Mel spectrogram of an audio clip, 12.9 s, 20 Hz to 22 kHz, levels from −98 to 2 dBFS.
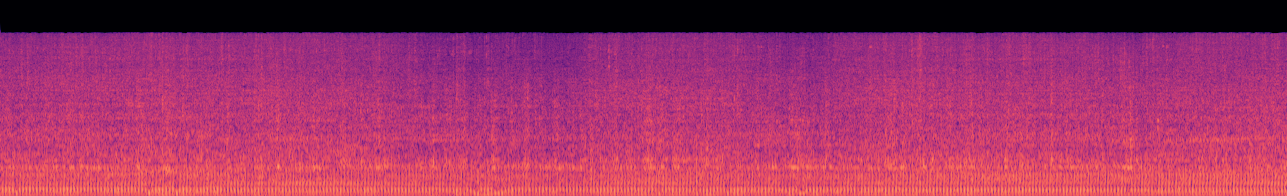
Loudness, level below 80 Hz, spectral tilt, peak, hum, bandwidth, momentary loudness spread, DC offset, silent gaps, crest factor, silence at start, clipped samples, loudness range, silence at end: -24 LUFS; -36 dBFS; -4.5 dB/octave; -8 dBFS; none; 11.5 kHz; 2 LU; under 0.1%; none; 16 dB; 0 s; under 0.1%; 2 LU; 0 s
